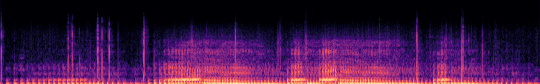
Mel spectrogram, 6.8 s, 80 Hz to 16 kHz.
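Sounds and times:
motorcycle engines revving with crackling pops: 0:00.0 - 0:06.7.

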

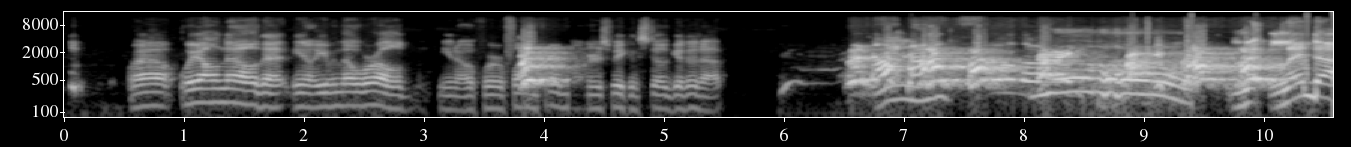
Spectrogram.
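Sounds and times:
speech: 0:00.6 - 0:05.6, 0:06.7 - 0:10.5
dog barking: 0:03.8 - 0:04.4, 0:06.5 - 0:10.3.

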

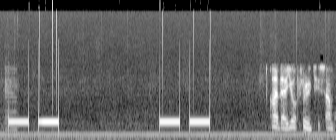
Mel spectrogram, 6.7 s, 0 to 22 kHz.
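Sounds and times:
phone line double-burst ringing tones: 0:00.1 - 0:01.2, 0:03.2 - 0:04.2
speech: 0:05.4 - 0:06.7.

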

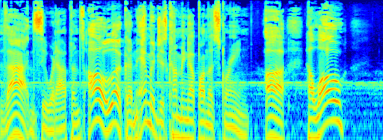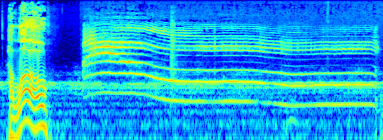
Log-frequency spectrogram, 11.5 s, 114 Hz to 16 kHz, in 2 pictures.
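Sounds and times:
speech: 0:00.1 - 0:07.2
cat meowing: 0:07.0 - 0:11.4.

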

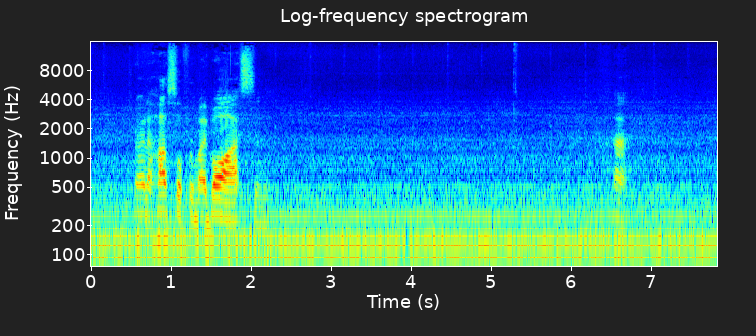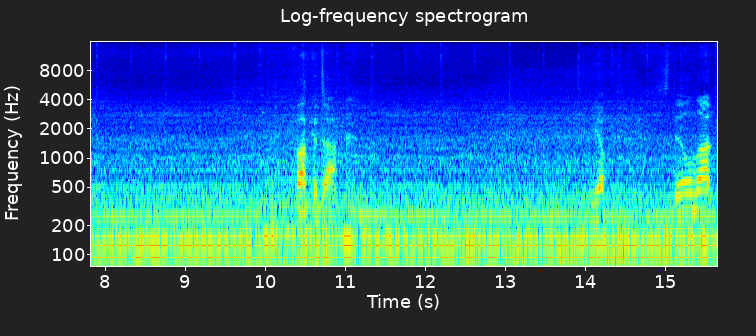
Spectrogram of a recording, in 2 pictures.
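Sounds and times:
tractor engine idling in traffic: 0:00.0 - 0:15.6
speech: 0:00.5 - 0:02.4, 0:06.6 - 0:06.9, 0:10.4 - 0:11.2, 0:14.1 - 0:14.4, 0:15.1 - 0:15.6
man muttering: 0:06.5 - 0:06.8.

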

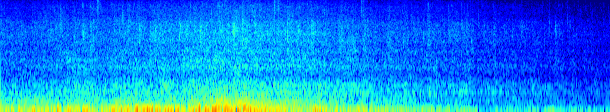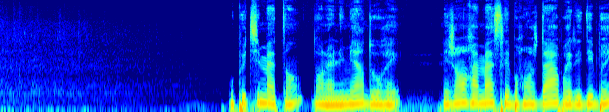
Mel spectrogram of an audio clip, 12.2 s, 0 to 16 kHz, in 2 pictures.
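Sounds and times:
deep rumble of thunder: 0:00.0 - 0:06.2
wind in a thunderstorm: 0:00.0 - 0:07.1
steady rain pouring down in a thunderstorm: 0:00.0 - 0:07.9
speech: 0:08.5 - 0:12.1.

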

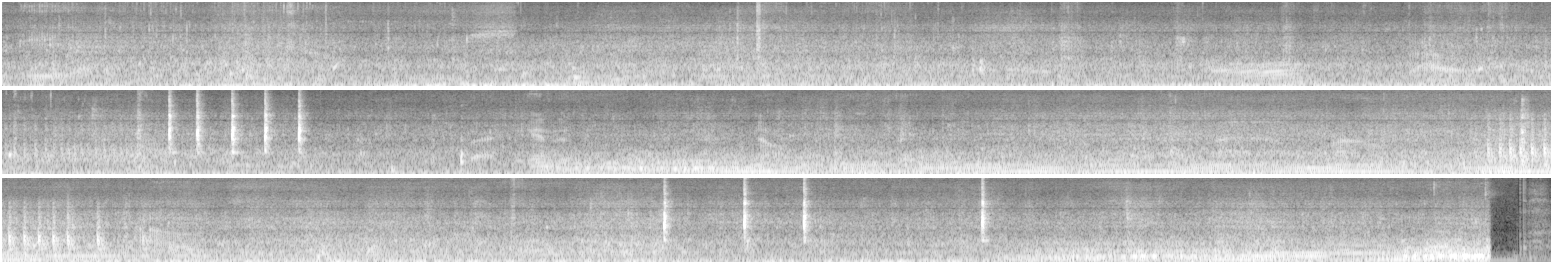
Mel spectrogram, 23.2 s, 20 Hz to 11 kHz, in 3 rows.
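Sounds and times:
steady low drone of a boat engine: 0:00.0 - 0:23.2
wind: 0:00.0 - 0:23.2
fishing reel clicking as line pulls out: 0:08.4 - 0:09.3.

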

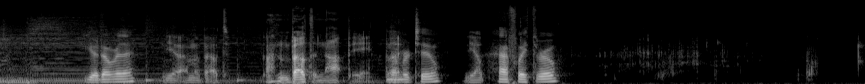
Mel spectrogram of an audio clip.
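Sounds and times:
speech: 0:00.9 - 0:05.7
person gulping down a drink: 0:05.5 - 0:08.6.

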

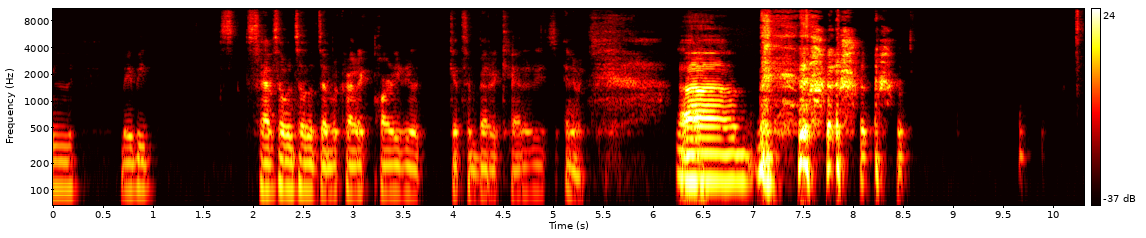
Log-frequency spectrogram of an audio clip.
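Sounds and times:
speech: 0:00.0 - 0:01.1, 0:01.7 - 0:08.7
brief soft breath: 0:05.4 - 0:06.3
harsh coughs: 0:07.1 - 0:08.6.

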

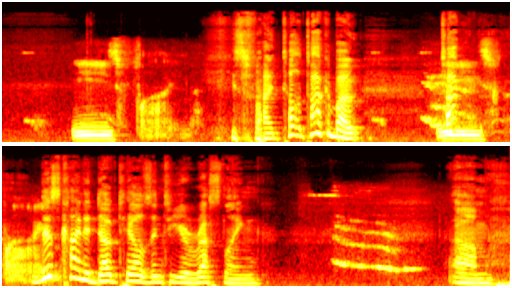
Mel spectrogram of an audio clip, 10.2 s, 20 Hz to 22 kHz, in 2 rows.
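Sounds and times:
dog whining and howling: 0:00.2 - 0:00.6, 0:03.7 - 0:05.3, 0:08.1 - 0:09.4
speech: 0:00.7 - 0:07.8, 0:09.6 - 0:10.1.

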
